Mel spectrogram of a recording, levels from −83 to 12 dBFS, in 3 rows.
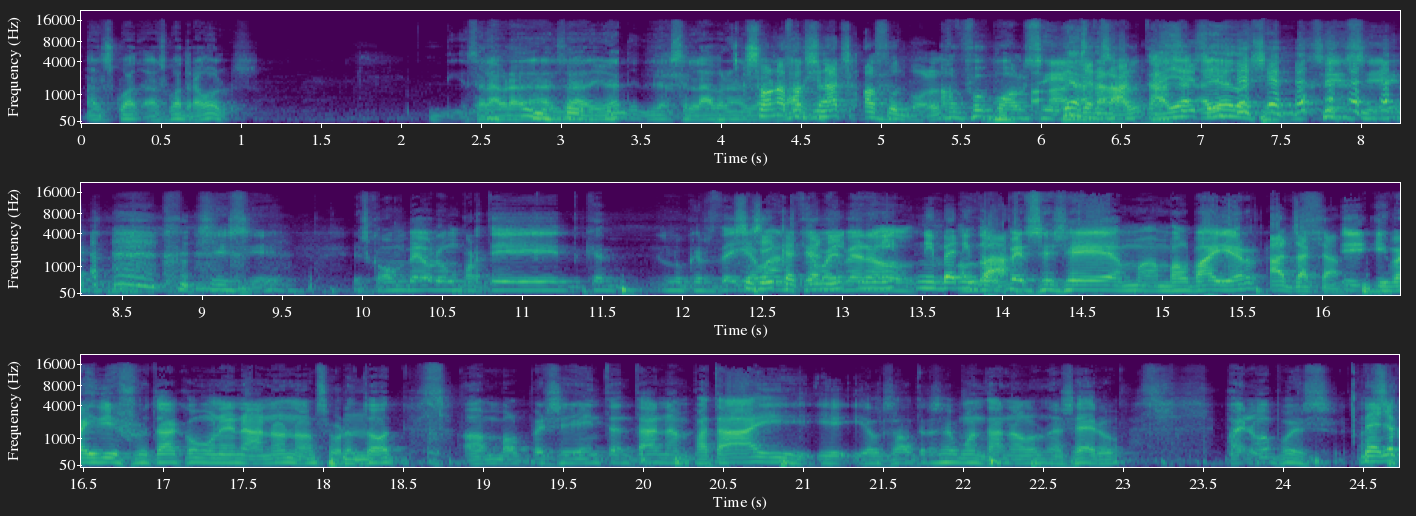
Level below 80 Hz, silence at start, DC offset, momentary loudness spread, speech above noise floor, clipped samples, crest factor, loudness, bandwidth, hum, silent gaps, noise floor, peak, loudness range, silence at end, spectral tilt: -48 dBFS; 0.05 s; under 0.1%; 14 LU; 40 dB; under 0.1%; 20 dB; -18 LUFS; 16.5 kHz; none; none; -59 dBFS; 0 dBFS; 8 LU; 0 s; -3.5 dB/octave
